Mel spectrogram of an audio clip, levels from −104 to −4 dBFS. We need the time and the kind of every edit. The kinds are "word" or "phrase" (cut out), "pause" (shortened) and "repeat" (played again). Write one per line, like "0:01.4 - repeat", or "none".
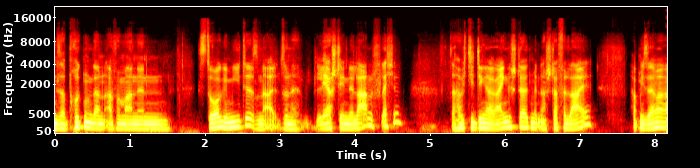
0:02.6 - word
